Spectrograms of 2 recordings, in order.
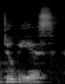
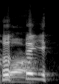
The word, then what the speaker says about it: Dubois: I call them dubious, and you said Oh, Dubois.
